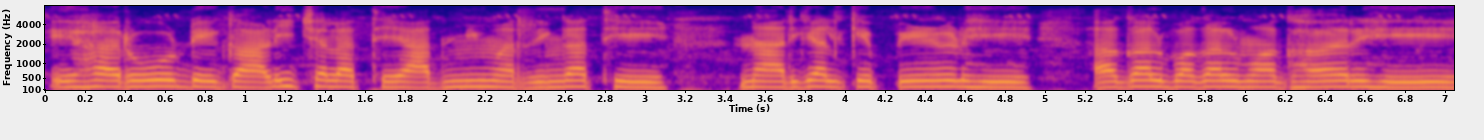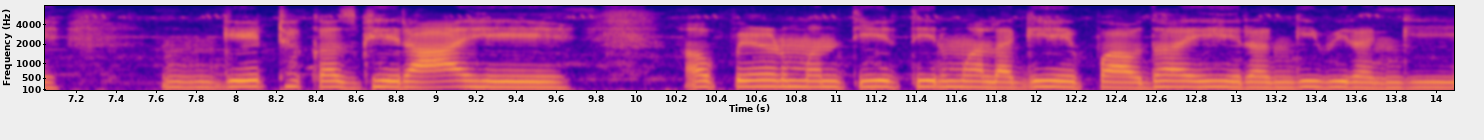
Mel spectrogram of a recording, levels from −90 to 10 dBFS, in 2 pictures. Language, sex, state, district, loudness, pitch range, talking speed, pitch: Chhattisgarhi, female, Chhattisgarh, Korba, -15 LUFS, 190-205 Hz, 135 wpm, 200 Hz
